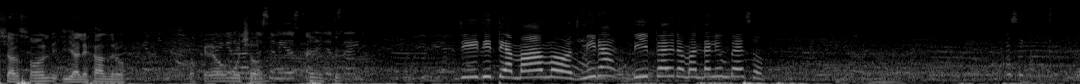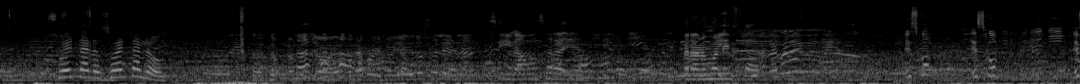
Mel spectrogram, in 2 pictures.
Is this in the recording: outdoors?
yes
